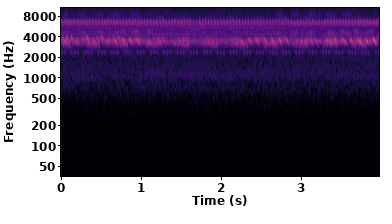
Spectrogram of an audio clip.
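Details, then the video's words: Recorded in Narita, Chiba, Japan, on a TASCAM Portacapture X8, bell crickets and crickets trill together: high, even, shimmering chirps in overlapping bands, a constant insect wash with no other clear sounds. "スズムシとコオロギの鳴き声 - Chirping of crickets"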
